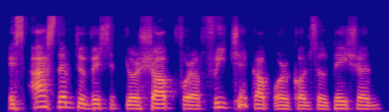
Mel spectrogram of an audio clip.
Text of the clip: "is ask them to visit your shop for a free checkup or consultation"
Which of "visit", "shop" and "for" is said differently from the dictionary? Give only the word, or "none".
visit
